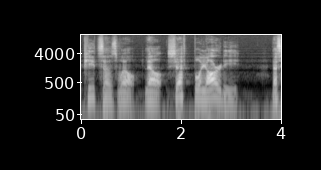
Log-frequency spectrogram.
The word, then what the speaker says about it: Boyardee: Now, Chef Boyardee, that's how you really pronounce it in Italian, Boyardee, not Boyardee, Boyardee.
